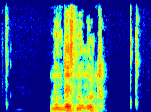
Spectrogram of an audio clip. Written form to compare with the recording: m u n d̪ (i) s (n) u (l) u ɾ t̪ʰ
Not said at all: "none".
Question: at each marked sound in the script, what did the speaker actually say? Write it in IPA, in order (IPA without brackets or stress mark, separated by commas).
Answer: ɛ, n, l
